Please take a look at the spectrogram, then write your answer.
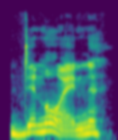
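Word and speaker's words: Des Moines: And uh De Moine is basically how he said it.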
